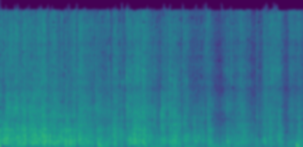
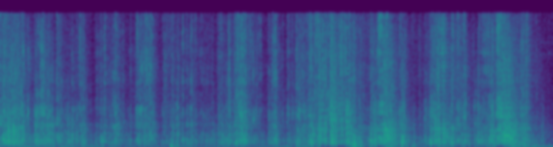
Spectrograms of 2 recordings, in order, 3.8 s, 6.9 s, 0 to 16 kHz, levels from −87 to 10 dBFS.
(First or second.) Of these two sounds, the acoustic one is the second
